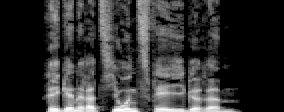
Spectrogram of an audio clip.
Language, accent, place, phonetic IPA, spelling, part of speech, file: German, Germany, Berlin, [ʁeɡeneʁaˈt͡si̯oːnsˌfɛːɪɡəʁəm], regenerationsfähigerem, adjective, De-regenerationsfähigerem.ogg
- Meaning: strong dative masculine/neuter singular comparative degree of regenerationsfähig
